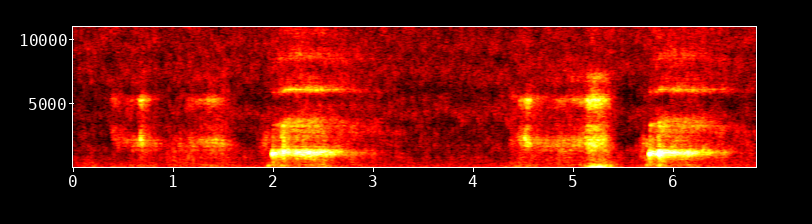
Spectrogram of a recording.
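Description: Breathy snoring during sleep, two louder rasping snores between softer breaths, in a quiet room.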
